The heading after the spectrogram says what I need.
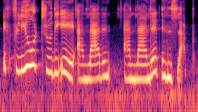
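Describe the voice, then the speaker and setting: A woman's voice: high-pitched, takes it slowly. A young girl hosting a read-along, reading a storybook aloud expressively and chatting to viewers. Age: child. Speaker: host of a read-along video.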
